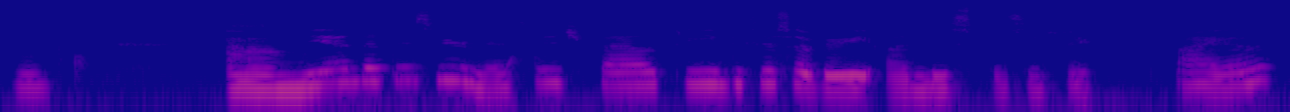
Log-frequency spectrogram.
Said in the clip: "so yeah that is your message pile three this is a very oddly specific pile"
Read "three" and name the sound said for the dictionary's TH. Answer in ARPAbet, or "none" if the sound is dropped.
T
